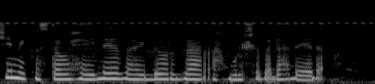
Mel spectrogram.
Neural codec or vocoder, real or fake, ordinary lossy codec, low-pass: none; real; none; 7.2 kHz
